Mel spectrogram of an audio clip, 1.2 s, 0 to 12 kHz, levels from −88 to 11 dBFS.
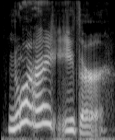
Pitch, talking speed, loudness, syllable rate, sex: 315 Hz, 155 wpm, -13 LUFS, 4.0 syllables/s, female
